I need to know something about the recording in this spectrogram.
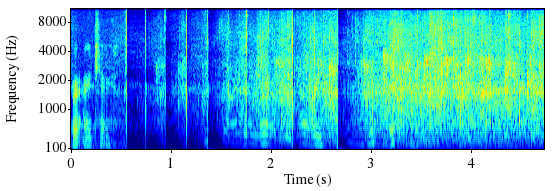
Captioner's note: applause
